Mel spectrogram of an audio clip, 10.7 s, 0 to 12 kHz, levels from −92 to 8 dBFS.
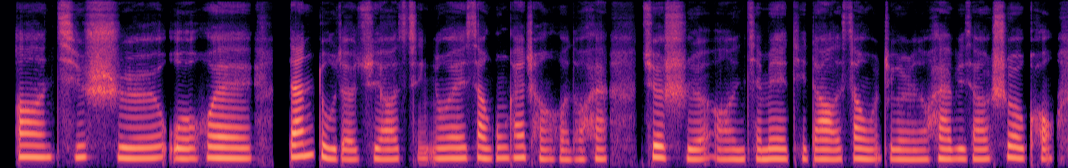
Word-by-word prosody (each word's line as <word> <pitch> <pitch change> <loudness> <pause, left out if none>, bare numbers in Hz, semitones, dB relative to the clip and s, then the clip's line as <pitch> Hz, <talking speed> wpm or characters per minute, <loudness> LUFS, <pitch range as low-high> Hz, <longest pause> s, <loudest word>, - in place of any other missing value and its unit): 呃， 235 -1 +3
其 230 0 -2
实 210 -2 +1
我 205 0 +2
会 210 -1 +4 0.3
单 245 +3 +6
独 215 -6 +2
的 190 -1 -3
去 200 +2 -5
邀 195 0 0
请， 105 - -10
因 205 0 -1
为 210 0 +2
像 215 -1 0
公 215 +1 -3
开 220 +1 +1
场 195 -3 -6
合 190 -1 -6
的 190 +1 -7
话 195 0 -3 0.3
确 230 -1 +4
实 200 -2 -2 0.2
呃， 190 0 -3
你 190 - -1
前 195 0 -5
面 200 +1 +2
也 195 - +1
提 200 0 -9
到， 190 -1 +1
像 200 0 0
我 195 +1 -4
这 195 - -7
个 190 - 0
人 185 0 -2
的 190 0 -4
话 200 0 0
比 195 0 -1
较 195 -1 -2
社 215 +1 +1
恐， 210 - -5
200 Hz, 225 characters per minute, -19 LUFS, 195-215 Hz, 0.3 s, 单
